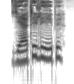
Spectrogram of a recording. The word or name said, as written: hjertelæbe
